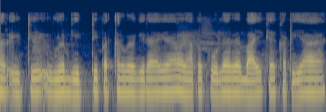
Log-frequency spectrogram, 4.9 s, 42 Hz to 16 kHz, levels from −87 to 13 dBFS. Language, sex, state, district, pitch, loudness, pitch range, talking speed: Hindi, female, Haryana, Charkhi Dadri, 120 Hz, -18 LUFS, 115-125 Hz, 210 wpm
